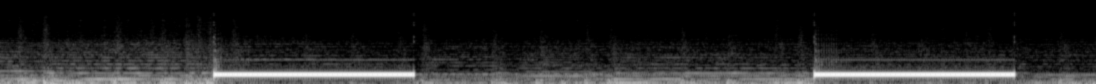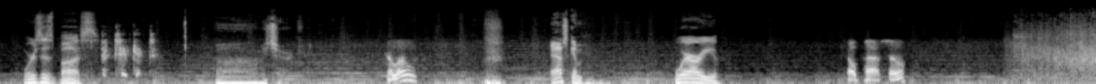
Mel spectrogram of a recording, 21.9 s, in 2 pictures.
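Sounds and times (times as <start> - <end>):
telephone ring tones calling ticket hotline: 2.2 - 4.2, 8.2 - 10.2
speech: 11.3 - 14.1, 14.8 - 15.4, 16.5 - 17.0, 17.7 - 18.2, 19.4 - 20.2.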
